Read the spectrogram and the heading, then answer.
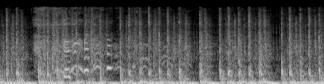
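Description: Someone knocks a quick, steady rhythmic beat on a desk, a loud run of sharp hollow thumps repeating without a break.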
